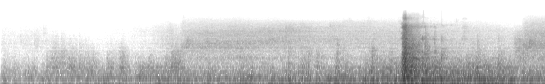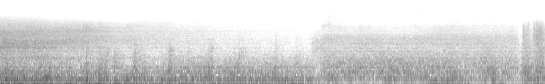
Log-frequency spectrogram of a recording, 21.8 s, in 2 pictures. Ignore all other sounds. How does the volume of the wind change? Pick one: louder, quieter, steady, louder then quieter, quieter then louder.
louder then quieter.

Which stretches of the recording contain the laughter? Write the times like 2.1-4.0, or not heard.
8.0-9.1.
